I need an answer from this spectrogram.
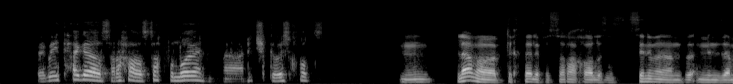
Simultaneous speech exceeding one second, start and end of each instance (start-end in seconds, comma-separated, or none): none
